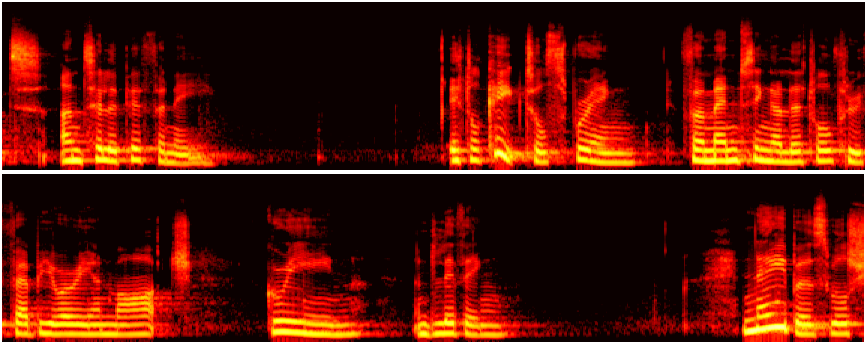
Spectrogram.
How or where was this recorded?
live audience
